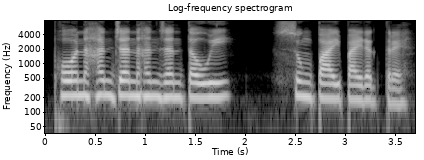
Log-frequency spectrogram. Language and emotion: Manipuri, neutral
